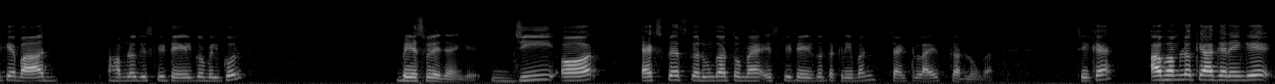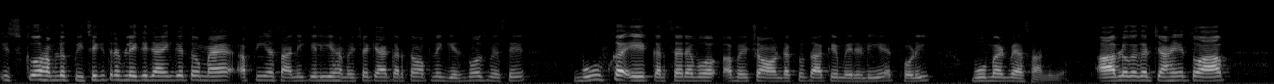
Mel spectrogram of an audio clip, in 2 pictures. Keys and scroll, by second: 5.1 g, 5.7 y, 6.6 x.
